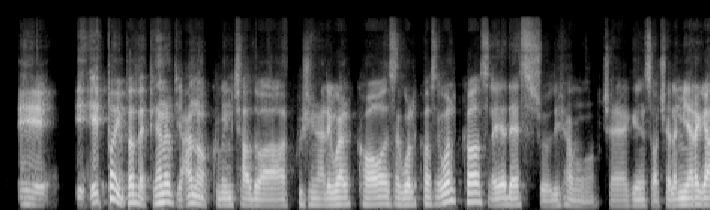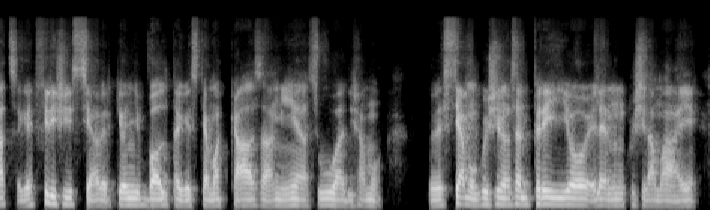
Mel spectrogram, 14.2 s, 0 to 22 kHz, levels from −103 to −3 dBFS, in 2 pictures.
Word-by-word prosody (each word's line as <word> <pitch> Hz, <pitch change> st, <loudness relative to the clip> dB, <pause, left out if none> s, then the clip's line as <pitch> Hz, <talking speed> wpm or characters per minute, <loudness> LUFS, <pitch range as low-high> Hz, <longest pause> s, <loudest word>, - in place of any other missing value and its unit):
e -, -, 0 dB, 0.2 s
e -, -, -4 dB
e -, -, +2 dB
poi 230 Hz, -, +4 dB
vabbè, 155 Hz, 0 st, +3 dB
piano 155 Hz, +4 st, +4 dB
piano 150 Hz, -3 st, 0 dB
ho 120 Hz, -, -3 dB
cominciato 115 Hz, -1 st, -2 dB
a 105 Hz, +1 st, -1 dB
cucinare 115 Hz, +1 st, -3 dB
qualcosa, 125 Hz, 0 st, +2 dB
qualcosa, 120 Hz, +2 st, -1 dB
qualcosa, 170 Hz, -, +3 dB
e 120 Hz, -, +3 dB
adesso 120 Hz, -5 st, -1 dB
diciamo 100 Hz, -4 st, -8 dB
c'è 100 Hz, -1 st, -6 dB
che 110 Hz, +1 st, -5 dB
ne 105 Hz, -, -3 dB
so, -, -, -4 dB
c'è 95 Hz, -, -4 dB
la 110 Hz, -, 0 dB
mia 120 Hz, 0 st, +5 dB
ragazza 120 Hz, -5 st, +3 dB
che 110 Hz, -, -1 dB
è -, -, -11 dB
felicissima 125 Hz, -5 st, -1 dB
perché 105 Hz, +3 st, -2 dB
ogni 115 Hz, 0 st, +3 dB
volta 110 Hz, 0 st, +1 dB
che 105 Hz, +1 st, -1 dB
stiamo 105 Hz, +1 st, -2 dB
a 110 Hz, -, -6 dB
casa 105 Hz, 0 st, 0 dB
mia, 110 Hz, 0 st, -1 dB
sua, 115 Hz, -1 st, -1 dB
diciamo, 100 Hz, 0 st, -7 dB, 0.4 s
dove 105 Hz, +1 st, -2 dB
stiamo, 115 Hz, +1 st, +2 dB
cucino 120 Hz, +1 st, 0 dB
sempre 130 Hz, 0 st, +2 dB
io 120 Hz, -1 st, +3 dB
e -, -, -1 dB
lei 115 Hz, -1 st, 0 dB
non 110 Hz, 0 st, -4 dB
cucina 105 Hz, -2 st, -6 dB
mai. 100 Hz, +1 st, -3 dB
115 Hz, 205 wpm, -23 LUFS, 105-125 Hz, 0.4 s, mia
